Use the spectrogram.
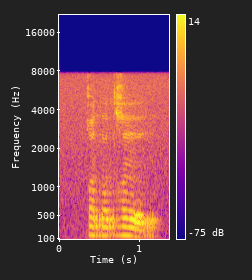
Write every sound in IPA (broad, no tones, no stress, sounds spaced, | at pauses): q ɔ r ɒ r ʁ ɜː r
